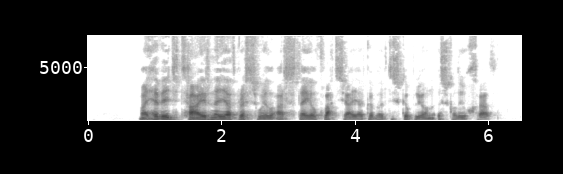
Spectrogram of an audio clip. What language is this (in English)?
Welsh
